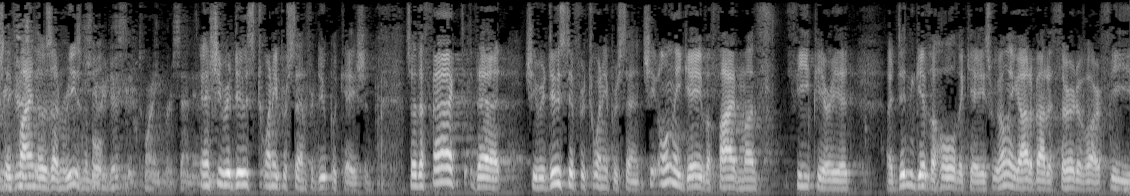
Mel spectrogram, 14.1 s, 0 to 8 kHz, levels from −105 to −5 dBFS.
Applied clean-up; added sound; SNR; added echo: none; none; none; none.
